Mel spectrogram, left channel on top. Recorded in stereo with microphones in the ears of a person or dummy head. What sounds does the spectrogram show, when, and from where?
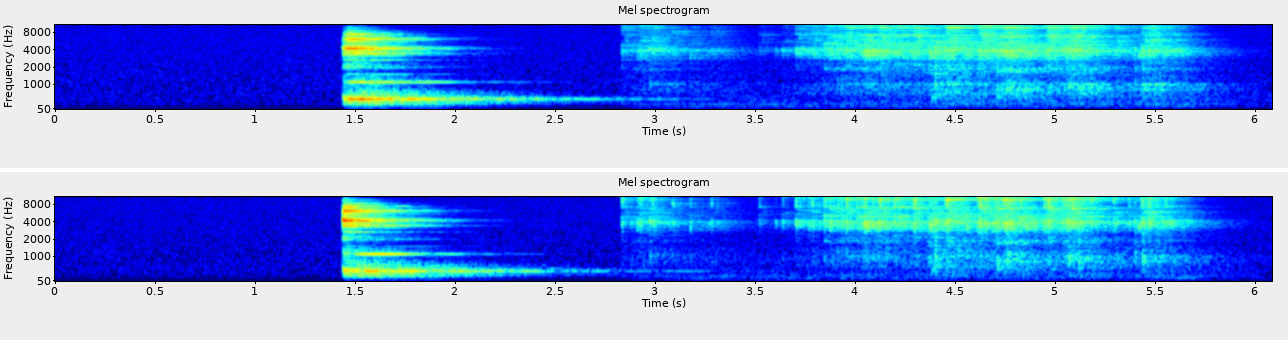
1.4 s a cowbell: 45° right (ahead or behind), 1.3 m
2.8 s keys jangling: 15° right (ahead or behind), 0.7 m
